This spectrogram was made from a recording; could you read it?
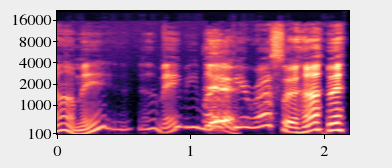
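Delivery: acted-out, smug, needling taunt, very high-pitched. Mocking how they talk while going through your stuff: imitating smug talking. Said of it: "they're talking so smugly".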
